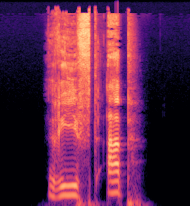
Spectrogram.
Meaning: second-person plural preterite of abrufen
- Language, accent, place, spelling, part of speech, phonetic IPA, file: German, Germany, Berlin, rieft ab, verb, [ˌʁiːft ˈap], De-rieft ab.ogg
